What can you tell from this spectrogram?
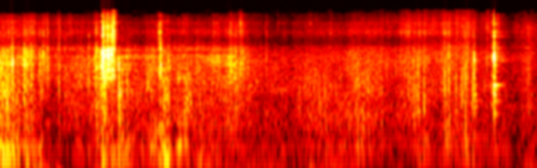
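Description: Footsteps and branches brushing and scraping as someone pushes through dense forest undergrowth, with a few sharp snaps, the loudest about a second in.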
